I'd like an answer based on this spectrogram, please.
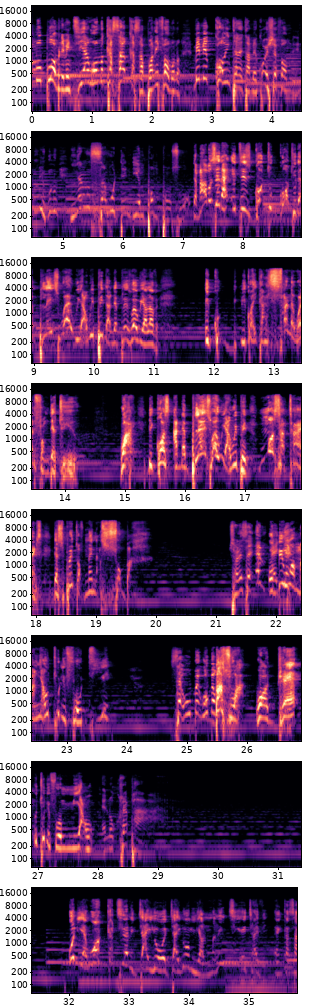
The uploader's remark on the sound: Preached at the Ekklesia Chapel.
